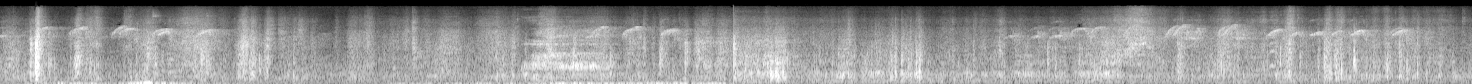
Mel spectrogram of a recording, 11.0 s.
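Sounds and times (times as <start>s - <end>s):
small birds chirping: 0.0s - 5.9s, 7.4s - 11.0s
coarse low sound: 2.6s - 6.3s.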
